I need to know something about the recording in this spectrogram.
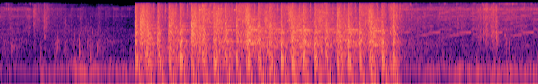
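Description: Glass and metal shatter as slot machines are hit by bullets.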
